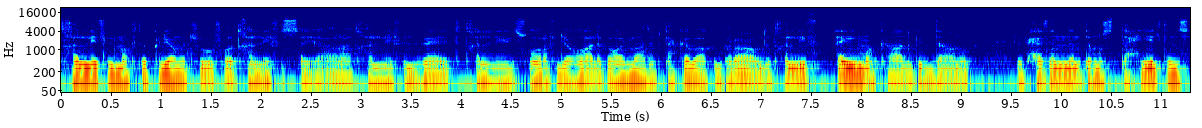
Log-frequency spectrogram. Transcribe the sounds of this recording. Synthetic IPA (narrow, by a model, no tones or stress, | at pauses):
t̪xalːifilmakt̪ab̚kɪlːjoːmt̪ʃuːfut̪xalːifisːa̰jːɑ̰ːɾˤɑt̪xalːifilbeːt̪ːxalːisˤuːɾˤɑfid͡ʒawːaːlɪkʔawːalmat̪ɪft̪aħkabaːkɡɾˤɑːmd̪t̪xalːifiʔajːmakaːnɡʊd̪ːaːmak | bħeːθʔɪnːʔɪnt̪amʊst̪aħiːlt̪ɪnsa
